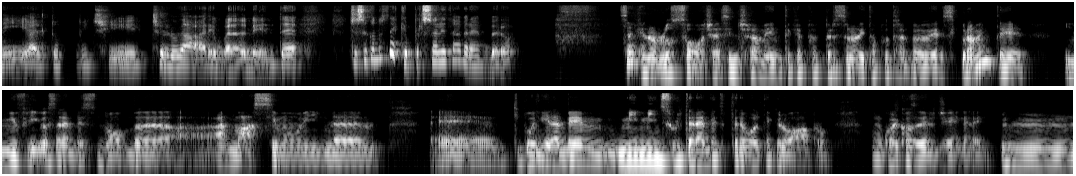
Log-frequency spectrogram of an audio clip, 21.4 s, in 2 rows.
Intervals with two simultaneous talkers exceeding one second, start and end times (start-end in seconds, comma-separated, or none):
none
